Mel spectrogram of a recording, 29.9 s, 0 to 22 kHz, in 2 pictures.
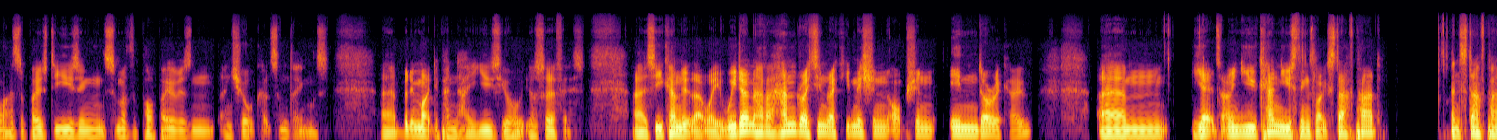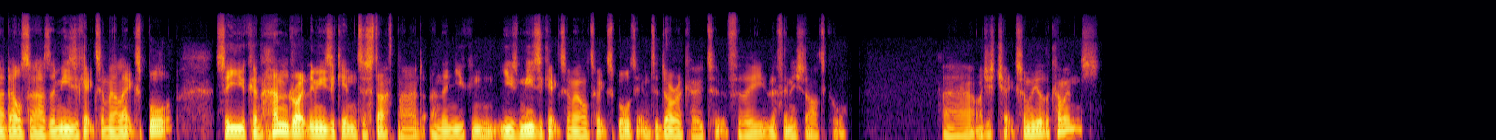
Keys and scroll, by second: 3.5 super+9.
